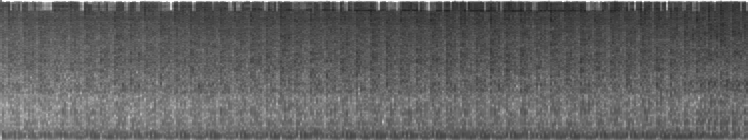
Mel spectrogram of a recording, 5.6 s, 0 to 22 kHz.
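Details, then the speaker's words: Honda Civic EF with a K24 swap on a standalone ECU, ignition problems found in software: low, lumpy running at about three pulses a second that barely swells under throttle and won't rev. "Tapi, seperti tidak ingin ditinggalkan oleh kita, mobil ini justru masih tidak mau digas. Kita coba untuk melakukan pengecekan di software, ternyata ada beberapa masalah di bagian pengapiannya."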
